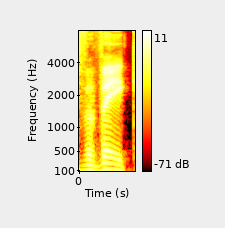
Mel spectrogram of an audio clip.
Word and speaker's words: Vivek: State Fair and said, "My name's Vivek, and it rhymes with cake." So she was just saying, it's Vivek, not Vivek.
